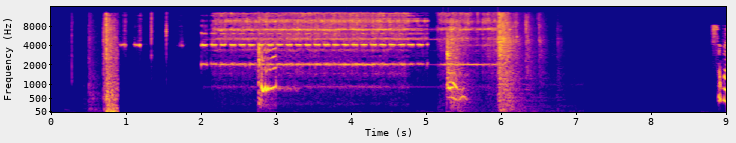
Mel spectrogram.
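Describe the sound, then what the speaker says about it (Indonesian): Alarm clock ringing at midnight, a loud sustained electronic ring that runs for several seconds, cut by a few sharp knocks and bangs like a door, then stops into silence. "Sebenarnya, siapa yang pasang alarm itu?"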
